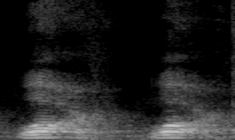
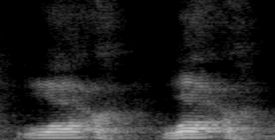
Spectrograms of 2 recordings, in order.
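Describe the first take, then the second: The two takes are said the same way.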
